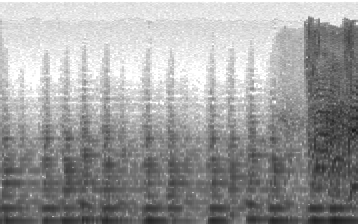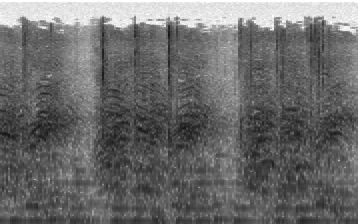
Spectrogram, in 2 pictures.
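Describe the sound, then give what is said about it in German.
Protesters crowd US streets after George Floyd's death; a low, pulsing tonal drone opens, then a loud crowd roar takes over, with several surging bursts of shouting and chanting. “Tausende Menschen protestieren, überall in den Vereinigten Staaten. Sie protestieren laut, aber sie protestieren meist friedlich.”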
